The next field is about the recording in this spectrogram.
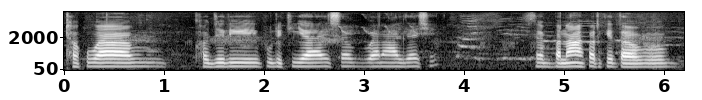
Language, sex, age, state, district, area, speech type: Maithili, female, 30-45, Bihar, Muzaffarpur, rural, spontaneous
